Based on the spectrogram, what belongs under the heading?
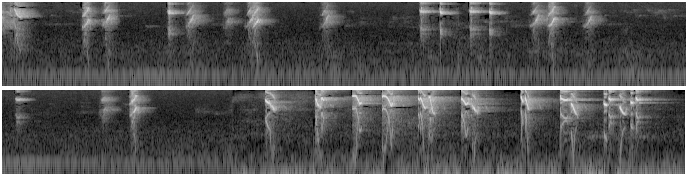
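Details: Captive Saffron finch song played to teach another caged bird to sing: sharp high chirps and short trilled notes, scattered at first, then a denser, louder run of rapid notes in the last few seconds over a low steady hum.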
